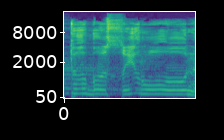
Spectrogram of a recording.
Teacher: رون را کو پر پڑھیں گے اور واو ساکن سے پہلے را کے پر پیش ہے تو را کو ایک الف کے برابر کھینچ کے پڑھیں گے، اور وقف کی صورت میں یہاں مد عارض وقفی ہوگا۔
